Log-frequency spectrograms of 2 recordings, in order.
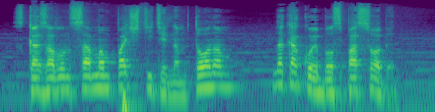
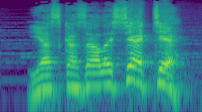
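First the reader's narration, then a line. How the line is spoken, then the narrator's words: Snarling. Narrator (Russian): рыкнула Сарт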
